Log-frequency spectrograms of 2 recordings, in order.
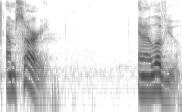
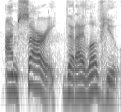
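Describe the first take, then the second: First: I'm sorry, and I love you, with a pause after sorry so the two thoughts stay separate; husband apologising to his wife: sorry, pause, then love you. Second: I'm sorry that I love you, run together with no pause after sorry; what the wife heard: sorry that I love you said in one breath. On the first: Sorry, then a gap, then love you. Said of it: "And I said to her simply". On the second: One unbroken phrase, no break after sorry. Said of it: "but what she heard was". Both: Retold or imitated.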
